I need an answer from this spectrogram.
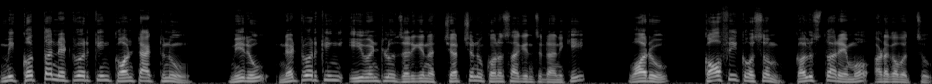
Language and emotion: Telugu, neutral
